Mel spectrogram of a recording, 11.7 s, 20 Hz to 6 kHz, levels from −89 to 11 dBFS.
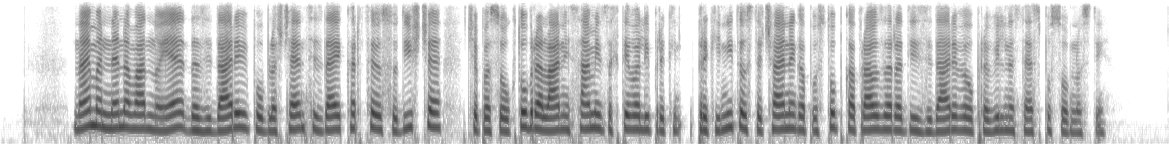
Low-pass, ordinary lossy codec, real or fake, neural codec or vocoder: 5.4 kHz; Opus, 24 kbps; real; none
